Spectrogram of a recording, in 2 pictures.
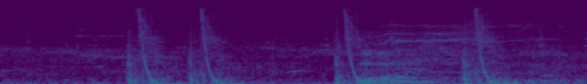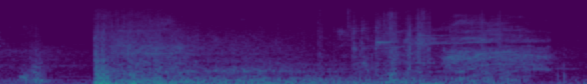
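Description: Gunfire from a game crackles and bangs.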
